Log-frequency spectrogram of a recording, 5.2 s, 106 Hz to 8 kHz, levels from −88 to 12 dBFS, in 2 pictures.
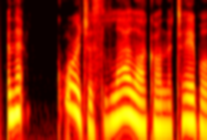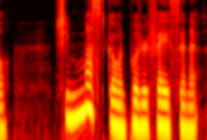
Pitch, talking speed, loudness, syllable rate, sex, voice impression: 190 Hz, 185 wpm, -17 LUFS, 4.7 syllables/s, female, feminine, adult-like, intellectual, slightly calm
